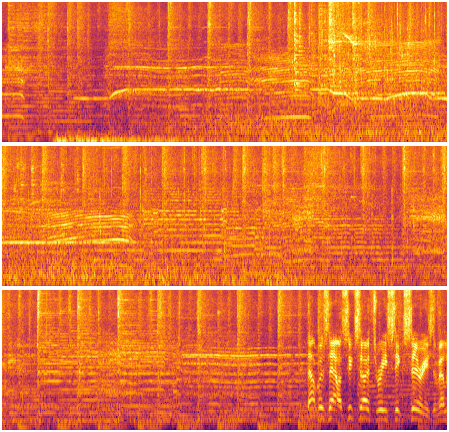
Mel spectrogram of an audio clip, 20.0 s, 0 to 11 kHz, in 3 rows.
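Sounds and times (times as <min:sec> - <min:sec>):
background music: 0:00.0 - 0:20.0
cattle mooing: 0:02.0 - 0:17.6.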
